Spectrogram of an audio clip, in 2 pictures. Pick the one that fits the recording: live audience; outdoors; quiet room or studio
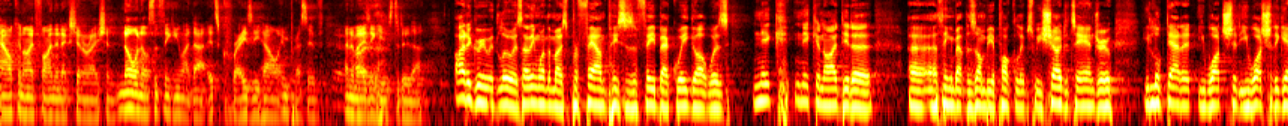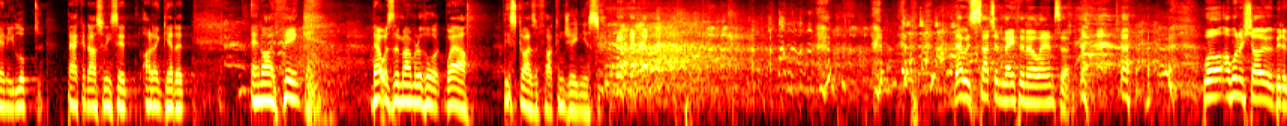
live audience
